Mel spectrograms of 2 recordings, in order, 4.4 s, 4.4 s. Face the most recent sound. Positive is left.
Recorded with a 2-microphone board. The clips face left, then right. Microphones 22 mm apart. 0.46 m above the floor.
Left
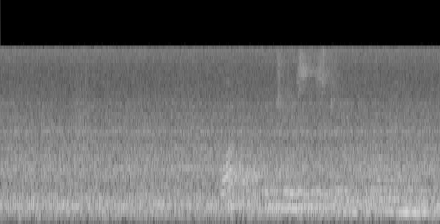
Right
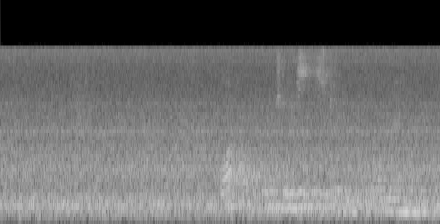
turn(degrees=-55)  # may be behind; listen again after turning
